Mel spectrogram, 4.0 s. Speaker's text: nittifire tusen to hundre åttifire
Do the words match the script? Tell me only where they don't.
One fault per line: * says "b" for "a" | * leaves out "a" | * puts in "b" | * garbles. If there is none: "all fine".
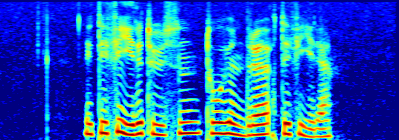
all fine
